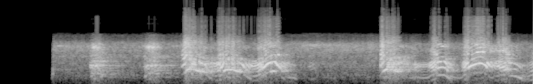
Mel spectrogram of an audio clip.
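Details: One-year-old female beagle, a rare barker, barking at a dog on TV: loud, yelping barks rising and falling in pitch in uneven bursts, tiring toward the end.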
